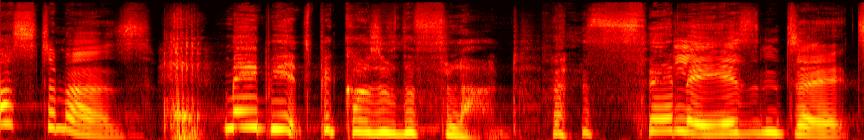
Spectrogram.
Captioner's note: snorts; laughs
